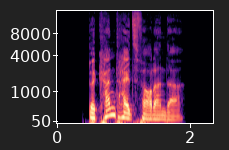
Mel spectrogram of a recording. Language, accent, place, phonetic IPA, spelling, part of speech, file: German, Germany, Berlin, [bəˈkanthaɪ̯t͡sˌfœʁdɐndɐ], bekanntheitsfördernder, adjective, De-bekanntheitsfördernder.ogg
- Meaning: inflection of bekanntheitsfördernd: 1. strong/mixed nominative masculine singular 2. strong genitive/dative feminine singular 3. strong genitive plural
